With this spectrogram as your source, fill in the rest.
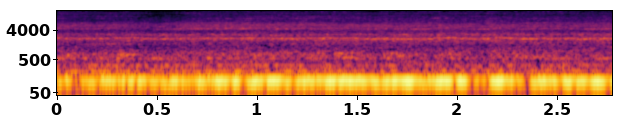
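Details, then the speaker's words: First start of the Retro Fox V8 after a Vortech V3 SI supercharger install: heavy, steady low idle with no hunting or stalling. Timing was guessed and may be a tooth off, it has 60-lb injectors, and the MAF is not hooked up. Normal idle. "So, but I can't believe it sat right there and idle. So that's awesome."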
